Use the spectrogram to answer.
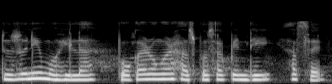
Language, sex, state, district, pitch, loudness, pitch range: Assamese, female, Assam, Kamrup Metropolitan, 220 Hz, -11 LUFS, 215-235 Hz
